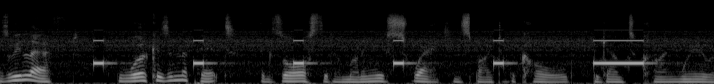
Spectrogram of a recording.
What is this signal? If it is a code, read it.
Radio time signal (six pips, as the Greenwich Time Signal), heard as pips, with room echo and speech in English.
